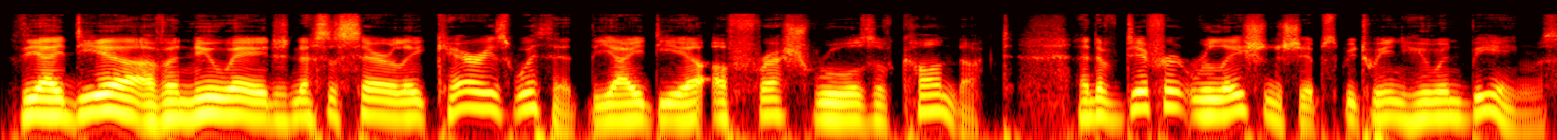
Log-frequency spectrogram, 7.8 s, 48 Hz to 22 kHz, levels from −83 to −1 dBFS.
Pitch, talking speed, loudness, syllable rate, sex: 135 Hz, 185 wpm, -18 LUFS, 5.6 syllables/s, male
